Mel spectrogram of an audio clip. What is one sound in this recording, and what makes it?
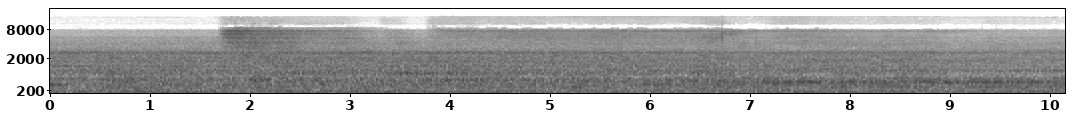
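A train rumbles and roars steadily along the tracks.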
